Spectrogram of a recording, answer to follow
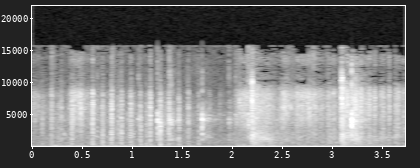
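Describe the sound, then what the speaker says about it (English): Rapid pistol shots ring out in the Western video game Gun as quail are hunted, a fast train of sharp cracks over a steady low hum, with a couple of louder blasts standing out. "Shooting quail with a pistol."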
